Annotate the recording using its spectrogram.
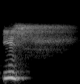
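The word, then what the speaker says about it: iş: Tadi sudah saya jelasin, S yang ada ekornya sama seperti S-nya dalam bahasa Indonesia atau huruf sya dalam bahasa Arab. Jadi cara membacanya itu ish, ish, artinya pekerjaan.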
